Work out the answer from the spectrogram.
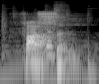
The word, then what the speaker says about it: fasten: we say listen listen hustle hustle fasten christmas yeah yeah so the t is silent st st also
